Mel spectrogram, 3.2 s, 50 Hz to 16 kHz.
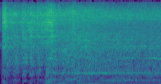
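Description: A turbocharged BMW X5 with a swapped engine cranks and catches, then settles into a steady, close idle that hums on alone to the end.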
